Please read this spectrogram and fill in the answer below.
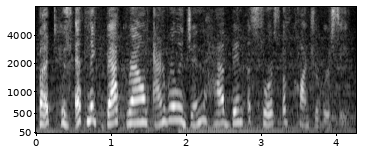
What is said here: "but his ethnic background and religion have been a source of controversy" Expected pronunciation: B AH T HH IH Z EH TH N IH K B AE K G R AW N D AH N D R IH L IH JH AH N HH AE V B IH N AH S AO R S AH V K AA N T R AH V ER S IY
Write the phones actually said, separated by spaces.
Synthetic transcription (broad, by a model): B AH T HH IH Z EH TH N IH K B AE K G R AW N D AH N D R IH L IH JH AH N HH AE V B IH N AH S AO R S AH V K AA N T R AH V ER S IY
